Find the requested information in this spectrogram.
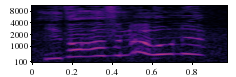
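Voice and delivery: squeaky praising a dog. Real, not acted. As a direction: coo at the dog. Baby talk to the dog.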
